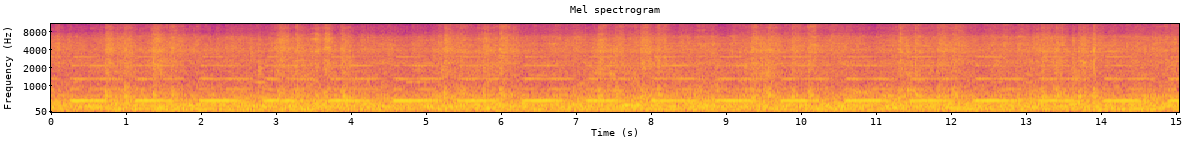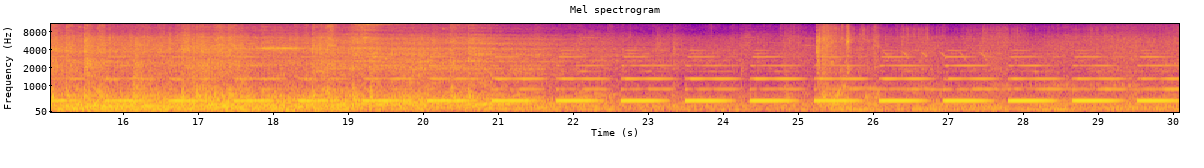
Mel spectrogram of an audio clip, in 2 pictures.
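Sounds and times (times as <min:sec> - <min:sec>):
freight train wheels clattering: 0:00.0 - 0:23.5
level crossing warning tone: 0:00.0 - 0:30.0.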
